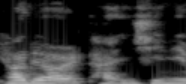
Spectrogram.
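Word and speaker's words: 혈혈단신: 없는 아이 외로운 사람입니다 우리가 보통 혼자 있는 사람들을 홀홀 단신이라고 잘못 발음하는데 혈혈 단신이 맞습니다 그때 혈혈 외롭게 외롭게 홀몸이다라고 할 때 호롤이 아니라 혈혈입니다 마취로 자는 어떤 종료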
